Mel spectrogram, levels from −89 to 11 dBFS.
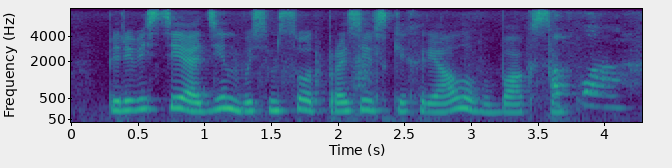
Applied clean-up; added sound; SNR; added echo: none; none; none; none.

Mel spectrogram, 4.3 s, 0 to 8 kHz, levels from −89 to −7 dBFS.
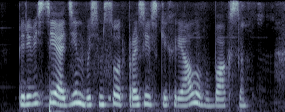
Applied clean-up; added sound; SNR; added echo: neural separator model SepFormer DNS4.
